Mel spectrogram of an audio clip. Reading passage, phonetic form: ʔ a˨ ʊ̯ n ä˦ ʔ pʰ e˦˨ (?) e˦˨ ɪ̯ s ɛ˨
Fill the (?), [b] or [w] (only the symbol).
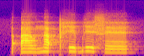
b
